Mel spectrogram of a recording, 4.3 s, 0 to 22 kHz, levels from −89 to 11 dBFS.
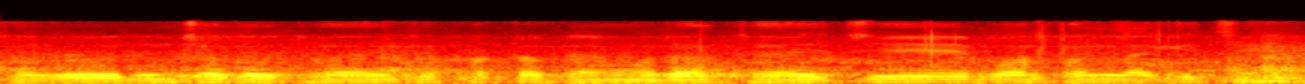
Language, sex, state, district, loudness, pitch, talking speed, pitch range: Odia, male, Odisha, Khordha, -15 LUFS, 115 Hz, 180 wpm, 115-120 Hz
